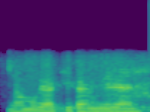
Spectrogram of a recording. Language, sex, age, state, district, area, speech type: Kannada, male, 18-30, Karnataka, Gadag, urban, conversation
